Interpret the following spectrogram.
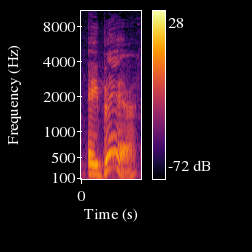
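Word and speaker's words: Hebert: You know, it's Herbert, H-E-R-B-E-R-T, A. Bear, H-E-B-E-R-T. A. Bear.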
